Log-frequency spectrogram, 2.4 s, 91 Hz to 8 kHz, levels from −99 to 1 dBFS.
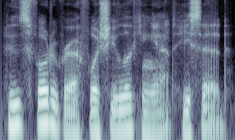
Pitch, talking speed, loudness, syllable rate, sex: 120 Hz, 205 wpm, -16 LUFS, 5.6 syllables/s, male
